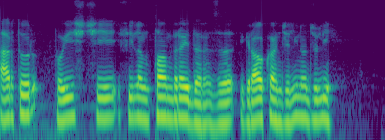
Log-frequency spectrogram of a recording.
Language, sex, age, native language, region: Slovenian, male, 18-29, Slovenian, Gorica region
